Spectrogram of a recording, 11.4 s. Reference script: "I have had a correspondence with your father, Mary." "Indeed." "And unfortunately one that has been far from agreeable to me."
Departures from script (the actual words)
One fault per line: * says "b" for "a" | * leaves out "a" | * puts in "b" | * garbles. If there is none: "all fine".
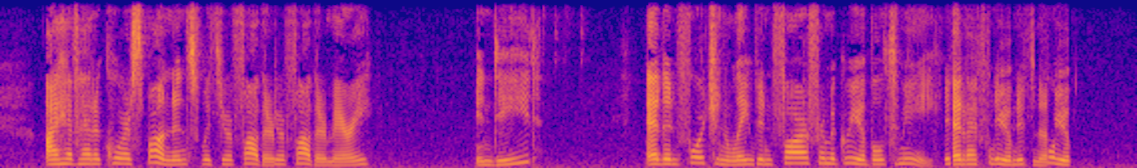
* puts in "your father"
* leaves out "one that has"
* garbles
